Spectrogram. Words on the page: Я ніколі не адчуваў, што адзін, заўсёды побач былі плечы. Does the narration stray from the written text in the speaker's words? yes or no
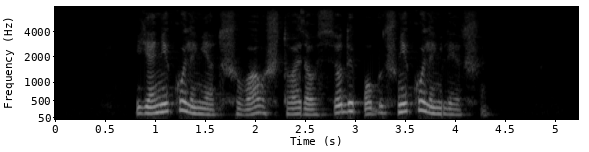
yes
